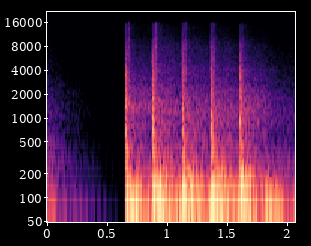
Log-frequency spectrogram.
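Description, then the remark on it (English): A hand slams down on a desk five times in quick, steady succession, each impact loud and booming, with no voices present. “Yeah, I just slammed my desk a couple times.”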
